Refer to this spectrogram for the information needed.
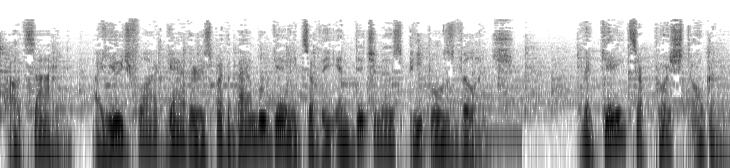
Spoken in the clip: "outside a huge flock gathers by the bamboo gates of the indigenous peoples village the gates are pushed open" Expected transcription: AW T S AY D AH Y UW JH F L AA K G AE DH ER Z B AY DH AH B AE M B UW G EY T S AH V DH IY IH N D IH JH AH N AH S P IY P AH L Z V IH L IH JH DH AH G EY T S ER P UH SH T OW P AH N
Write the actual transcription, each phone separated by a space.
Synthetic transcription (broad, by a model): AW T S AY D AH Y UW JH F L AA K G AE DH ER Z B AY DH AH B AE M B UW G EY T S AH V DH IY IH N D IH JH AH N AH S P IY P L Z V IH L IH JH DH AH G EY T S ER P UH SH T OW P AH N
